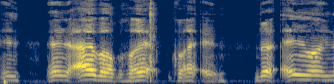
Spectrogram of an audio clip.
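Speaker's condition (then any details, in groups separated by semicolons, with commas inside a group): Cerebral palsy; one hand affected; atypical speech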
